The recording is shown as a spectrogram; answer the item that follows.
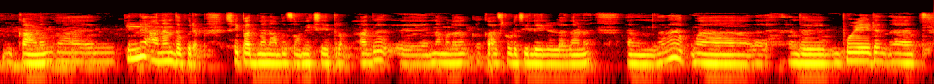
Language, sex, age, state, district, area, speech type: Malayalam, female, 18-30, Kerala, Kasaragod, rural, spontaneous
